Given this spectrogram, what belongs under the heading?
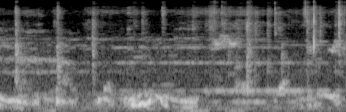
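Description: Pigeons in a loft coo in soft, throaty bursts, several overlapping calls close by, with faint chirps and light rustling between them.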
